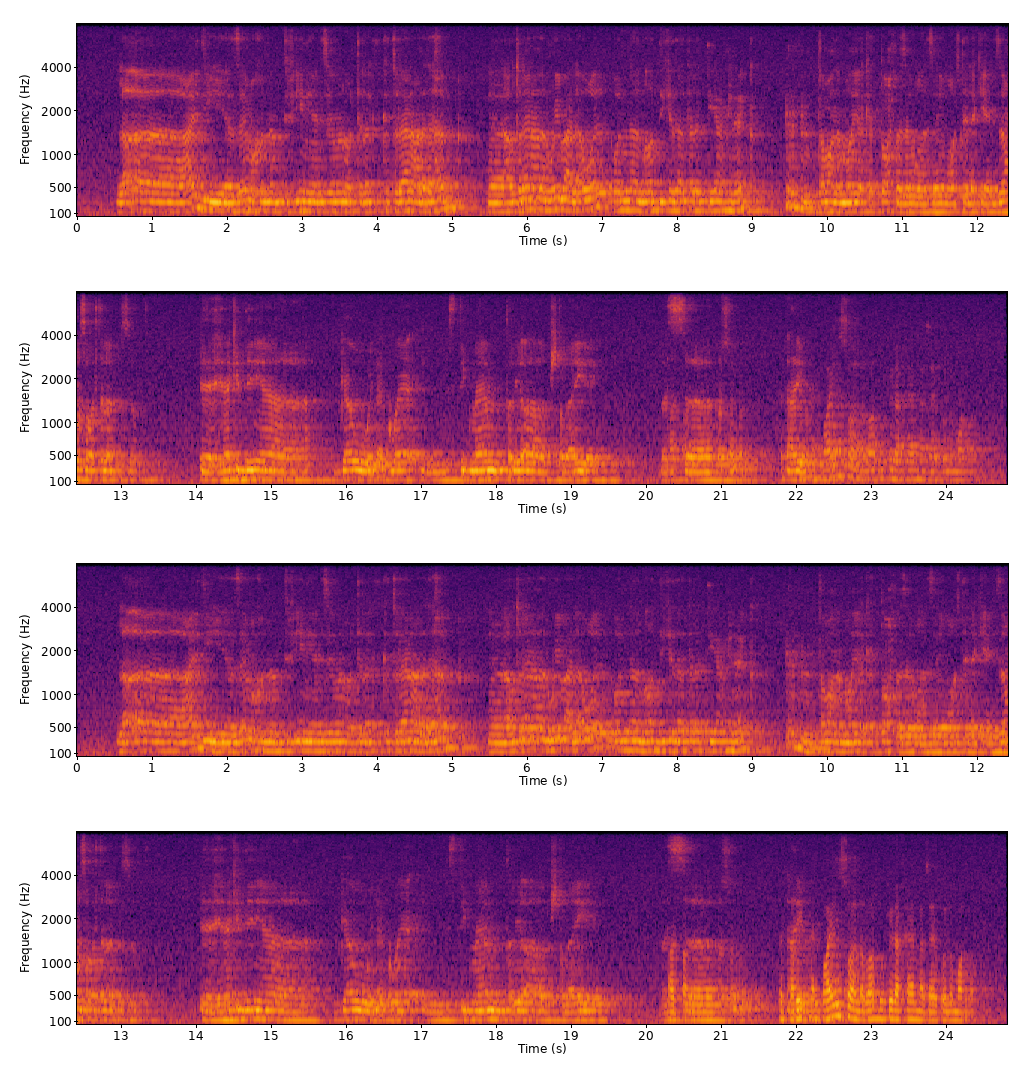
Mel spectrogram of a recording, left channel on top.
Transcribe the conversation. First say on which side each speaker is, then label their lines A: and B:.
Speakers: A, on the left; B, on the right.
A: لا آه عادي زي ما كنا متفقين يعني زي ما أنا قلت لك طلعنا على دهب آه أو طلعنا على نويبع الأول قلنا نقضي كده تلات أيام هناك <clears throat> طبعا المية كانت تحفة زي ما زي ما قلت لك يعني زي ما صورت لك بالظبط آه هناك الدنيا الجو الأجواء الاستجمام بطريقة مش طبيعية يعني بس
B: الط-
A: آه
B: الطريق
A: أيوه
B: كان كويس ولا برضه في رخامة زي كل مرة؟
